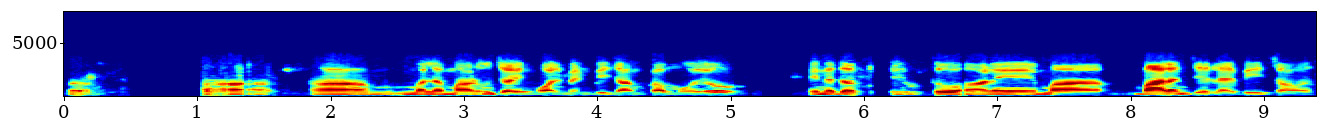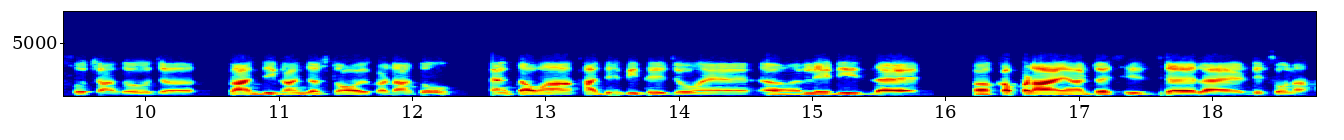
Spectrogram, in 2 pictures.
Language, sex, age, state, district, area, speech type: Sindhi, male, 18-30, Maharashtra, Mumbai Suburban, urban, conversation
